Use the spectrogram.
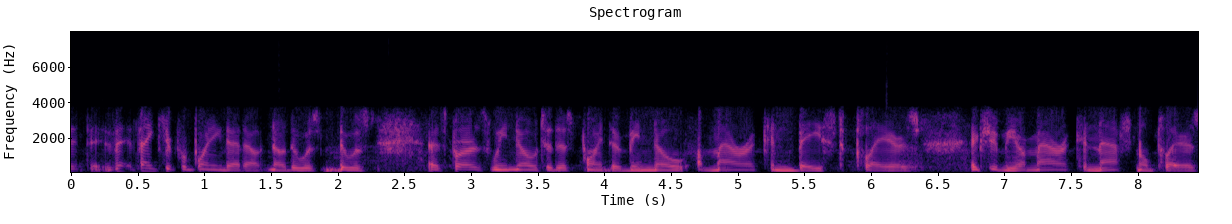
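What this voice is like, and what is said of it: Canadian English accent. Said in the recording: “as you may tell from my accent, I'm a Canadian”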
